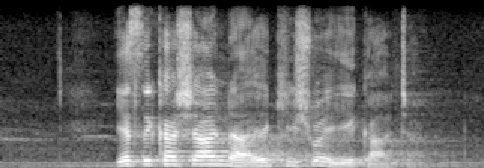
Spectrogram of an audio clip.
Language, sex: Zulu, female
